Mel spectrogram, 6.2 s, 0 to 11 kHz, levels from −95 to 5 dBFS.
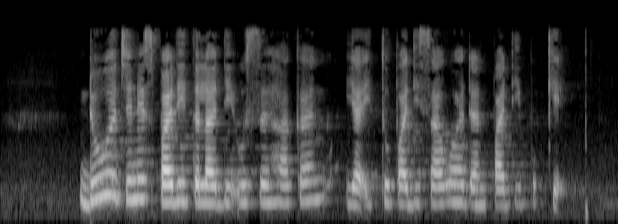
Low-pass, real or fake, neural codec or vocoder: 7.2 kHz; real; none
